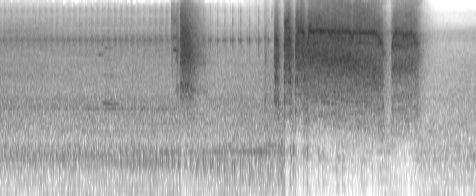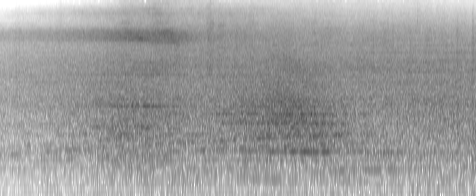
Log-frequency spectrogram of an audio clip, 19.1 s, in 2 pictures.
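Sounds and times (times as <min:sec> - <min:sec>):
train pulling away: 0:00.0 - 0:08.6
air brakes hissing: 0:03.4 - 0:04.3, 0:05.4 - 0:08.6.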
